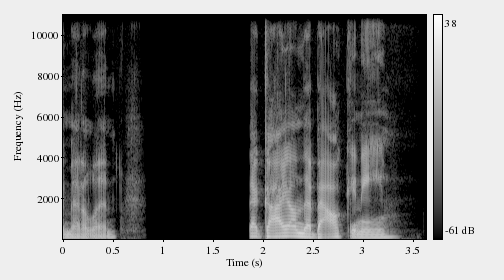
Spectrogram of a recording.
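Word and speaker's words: Medellín: Was that in Medí? Medline meal. Medí. I think it's Medí, but Metalin as well. Americans say Medilin.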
